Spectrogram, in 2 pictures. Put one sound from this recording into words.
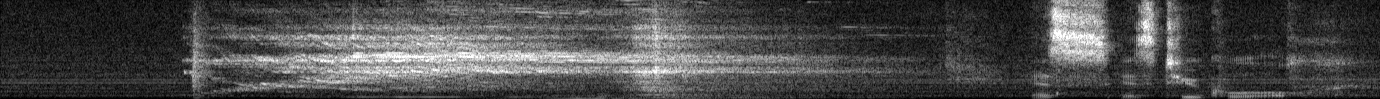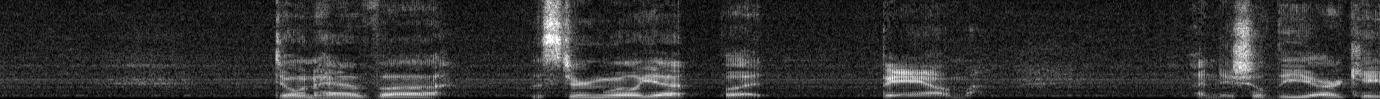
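An arcade game plays swooshing start-up sounds through a loudspeaker.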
